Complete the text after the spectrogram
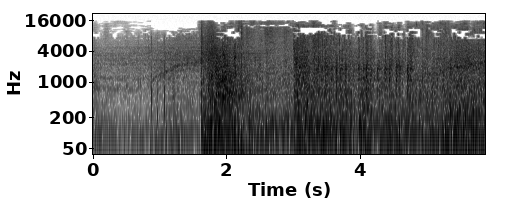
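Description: An explosion booms and crackles with fire.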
